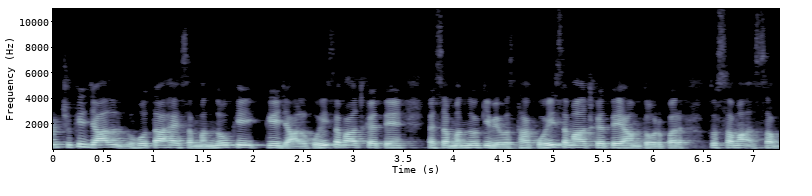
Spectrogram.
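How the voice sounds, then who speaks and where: A man's voice: on the high side, a little mellow, lo-fi sound. A man giving a live sociology lecture, explaining step by step and repeating the key points. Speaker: sociology teacher.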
